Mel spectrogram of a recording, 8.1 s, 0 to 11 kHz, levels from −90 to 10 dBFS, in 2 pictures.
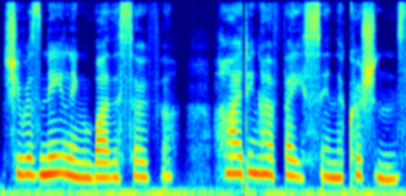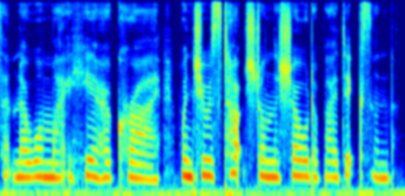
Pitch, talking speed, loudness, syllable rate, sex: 230 Hz, 205 wpm, -16 LUFS, 4.9 syllables/s, female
